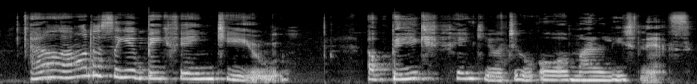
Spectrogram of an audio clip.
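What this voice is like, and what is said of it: Non-native English accent. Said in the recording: “As a non-native English speaker, you know you have an accent. Yes, I have an accent. ... You know, I sound different.”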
